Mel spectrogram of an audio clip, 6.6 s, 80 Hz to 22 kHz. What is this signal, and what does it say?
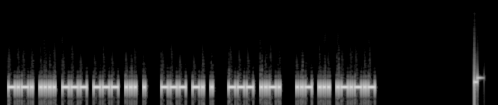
Morse code, heard as a keyed tone, about 40 wpm, 700 Hz. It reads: CHOOSE ONE OF US.
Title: Sentences from Top 1000 Words - Review Part 4 - 40wpm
